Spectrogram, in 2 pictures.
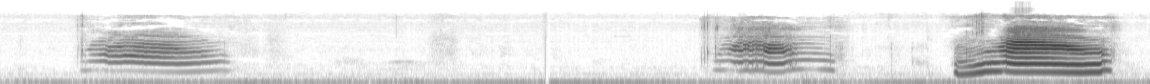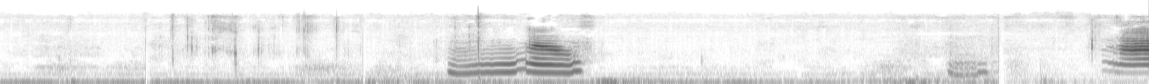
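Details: Cat and kitten meowing: five short harmonic meows spaced about two seconds apart, some rising then falling in pitch, over a faint low steady hum.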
